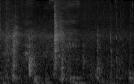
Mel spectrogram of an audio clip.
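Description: Faint rustling and a few light, irregular clicks as a squirming tegu is held, its claws scrabbling against clothing and hands.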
